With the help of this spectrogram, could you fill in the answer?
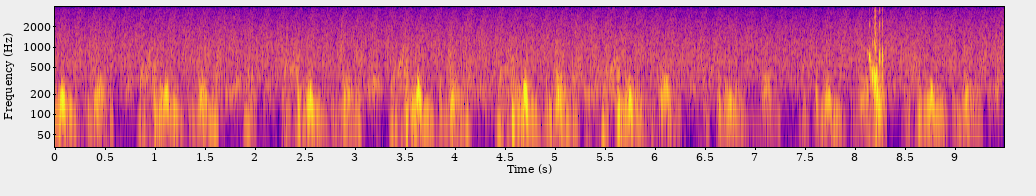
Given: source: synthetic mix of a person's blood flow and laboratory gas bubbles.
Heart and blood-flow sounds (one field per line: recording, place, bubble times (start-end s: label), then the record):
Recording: Doppler ultrasound of blood flow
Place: precordium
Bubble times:
8.11-8.32 s: bubbles
From the record:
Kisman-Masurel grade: 113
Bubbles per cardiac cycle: 1 to 2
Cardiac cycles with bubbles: 1 to 10%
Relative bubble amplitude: loud (0.450 to 0.775)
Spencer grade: 1 (occasional bubble signal discernible with the cardiac motion signal, with majority of cardiac periods free of bubbles)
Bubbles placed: only in the low amplitude regions of the cardiac cycle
